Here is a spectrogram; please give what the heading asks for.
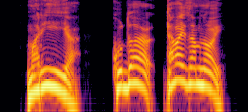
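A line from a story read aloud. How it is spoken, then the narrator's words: Shout. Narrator (Russian): крикнула она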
